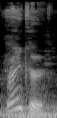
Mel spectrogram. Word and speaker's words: Rancor: Um that was the most southern rancor I've ever heard. Ranker. Ranker. Ranker. That's how you say it.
